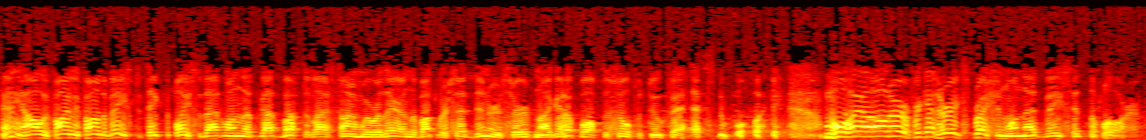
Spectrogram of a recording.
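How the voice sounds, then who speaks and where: An actor playing a folksy, blustering, boastful middle-aged husband with slangy diction in 1950s radio comedy style. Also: male voice, fairly high pitch, a little fast, hardly any pauses, natural voice. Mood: chatty. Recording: tinny, noisy old radio recording.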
